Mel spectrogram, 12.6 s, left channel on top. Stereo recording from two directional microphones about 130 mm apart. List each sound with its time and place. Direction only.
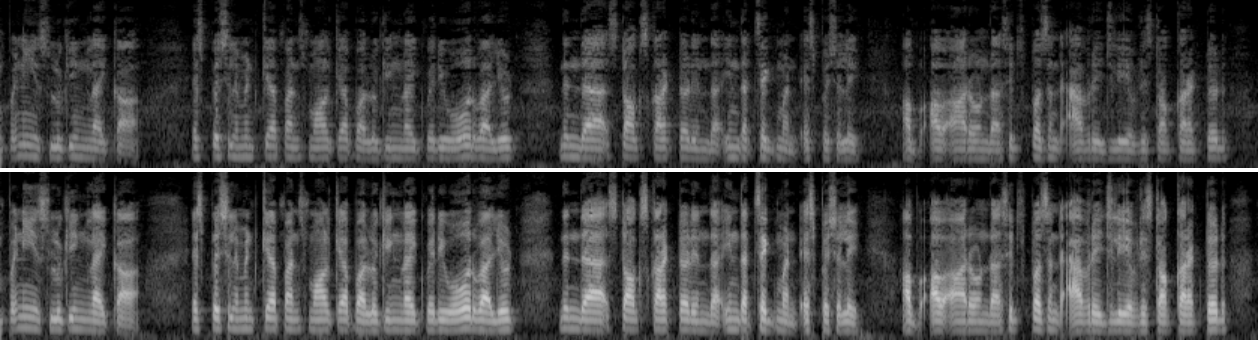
0.1 s speech: 55° right (ahead or behind)
5.8 s speech: 50° right (ahead or behind)
6.6 s speech: 65° right (ahead or behind); by 12.3 s 90° right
